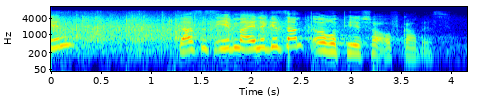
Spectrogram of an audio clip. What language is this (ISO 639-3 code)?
deu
